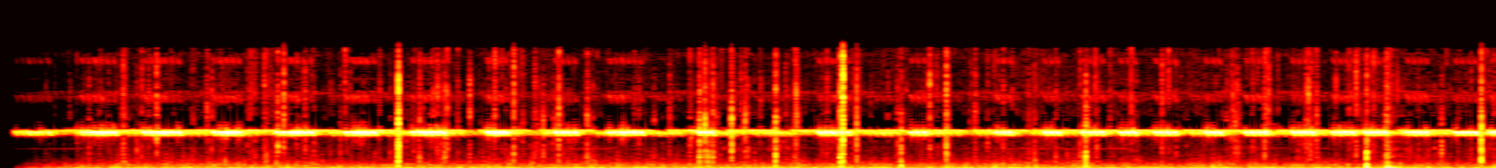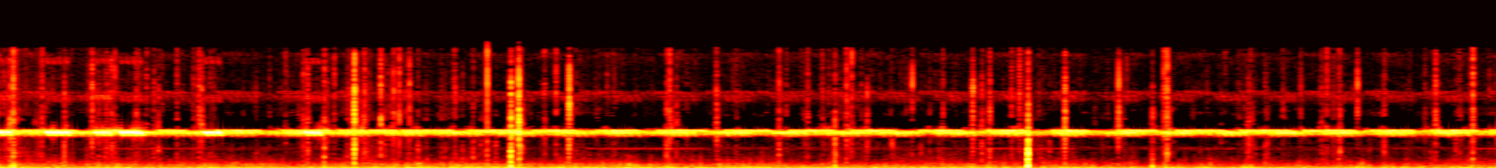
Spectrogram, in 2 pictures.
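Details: A cricket chirps in a high, steady pulsing trill over the soft crackle and pops of a campfire at night at Stoney Creek Campground, Sequoia National Park, California.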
